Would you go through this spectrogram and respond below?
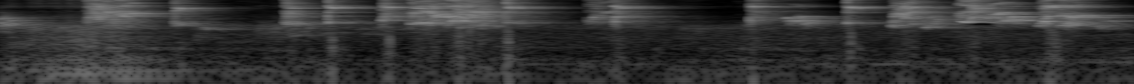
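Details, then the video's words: Breeding-season lovebirds giving quick series of piercing chirps and squeaks in short clustered bursts, separated by brief quiet moments. "Love birds singing and movements"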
